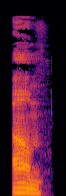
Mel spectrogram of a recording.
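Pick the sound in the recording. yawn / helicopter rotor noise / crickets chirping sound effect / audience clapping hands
yawn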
